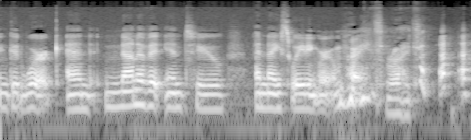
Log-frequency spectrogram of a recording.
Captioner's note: laughs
